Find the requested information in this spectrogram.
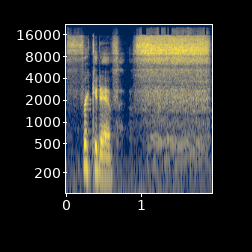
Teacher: I sort of make turbulence for the F.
